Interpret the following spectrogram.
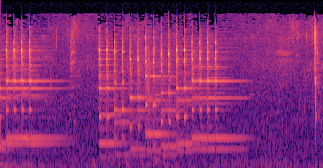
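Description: Mobile phone ringing with a melodic ringtone: a quick run of short electronic notes that dies away about a second in, then repeats from just after one second and fades out near three seconds. A brief click comes just before the end, as the call is answered.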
